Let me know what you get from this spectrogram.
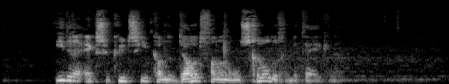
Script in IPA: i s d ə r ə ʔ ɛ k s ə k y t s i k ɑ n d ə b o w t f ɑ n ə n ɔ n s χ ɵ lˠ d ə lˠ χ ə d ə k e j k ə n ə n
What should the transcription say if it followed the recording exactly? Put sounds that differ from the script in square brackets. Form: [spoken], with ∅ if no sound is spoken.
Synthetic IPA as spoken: i [∅] d ə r ə ʔ ɛ k s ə k y t s i k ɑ n d ə [d] o w t f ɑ n ə n ɔ n s χ ɵ lˠ d ə [∅] χ ə [b] ə [t] e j k ə n ə n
